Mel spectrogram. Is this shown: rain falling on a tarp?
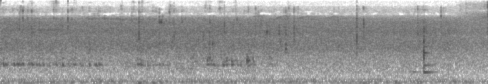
no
